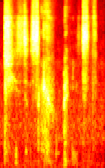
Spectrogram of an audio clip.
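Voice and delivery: breathy whispered aside, slowed right down. Real, not acted. Streamer whispering an aside to chat, hushed. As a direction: whisper it under your breath.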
